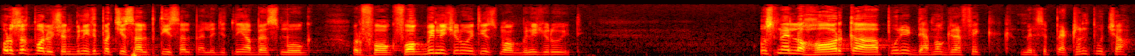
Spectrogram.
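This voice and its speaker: A man in his fifties from Pakistan with a Pakistani Urdu accent, telling a personal story in a motivational lecture and slipping English phrases into his Urdu. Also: a little high. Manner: mixes English phrases into Urdu, shifts between loud and soft. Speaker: motivational speaker.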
